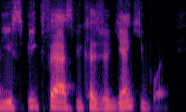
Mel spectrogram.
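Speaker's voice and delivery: ordinary talk, nothing marked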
